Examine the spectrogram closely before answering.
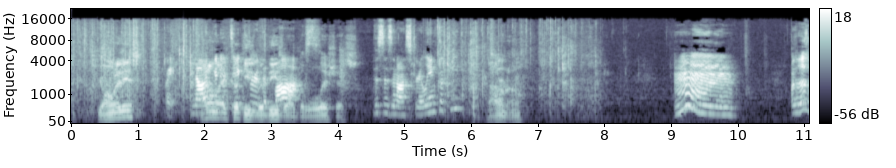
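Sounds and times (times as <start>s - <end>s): person crunching cookie: 6.0s - 8.4s.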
